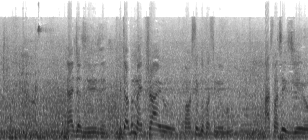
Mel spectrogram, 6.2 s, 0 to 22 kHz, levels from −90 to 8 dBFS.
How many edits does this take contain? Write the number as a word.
zero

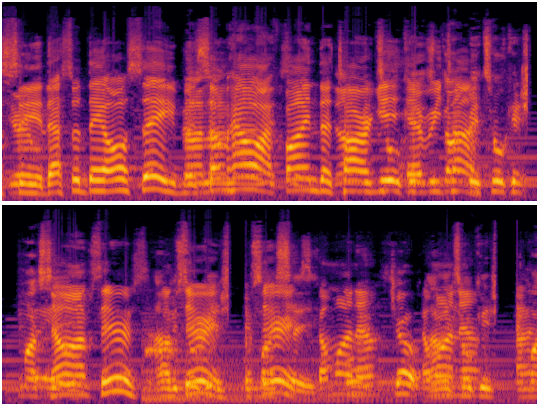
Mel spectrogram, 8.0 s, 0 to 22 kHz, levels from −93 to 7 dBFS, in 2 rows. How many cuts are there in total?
one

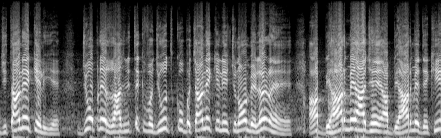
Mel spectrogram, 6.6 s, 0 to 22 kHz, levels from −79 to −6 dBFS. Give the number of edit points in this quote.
zero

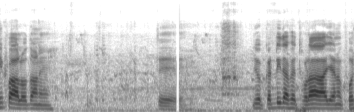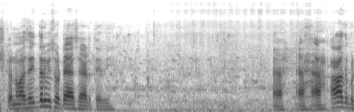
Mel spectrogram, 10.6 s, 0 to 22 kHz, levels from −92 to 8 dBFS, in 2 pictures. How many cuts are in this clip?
zero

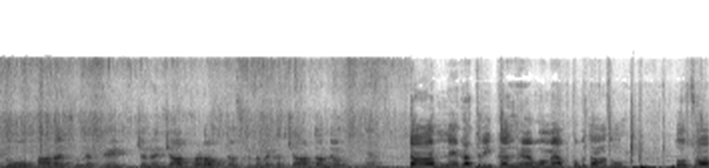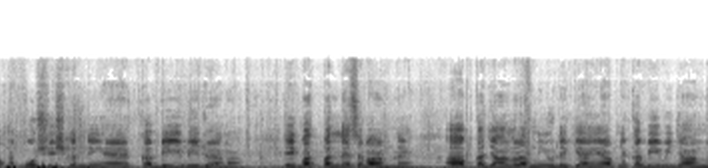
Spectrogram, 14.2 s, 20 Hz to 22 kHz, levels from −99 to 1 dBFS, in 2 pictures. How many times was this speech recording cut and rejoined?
one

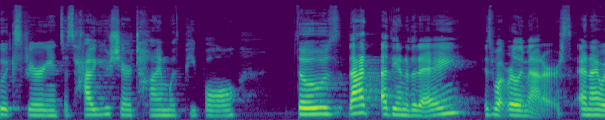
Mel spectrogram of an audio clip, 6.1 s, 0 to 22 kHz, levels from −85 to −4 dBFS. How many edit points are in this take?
zero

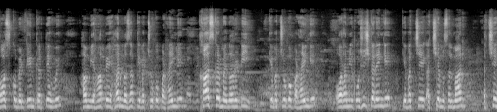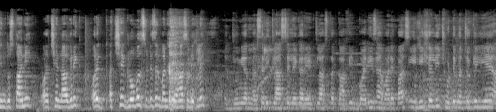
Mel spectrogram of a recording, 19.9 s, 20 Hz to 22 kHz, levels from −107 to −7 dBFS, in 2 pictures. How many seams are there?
two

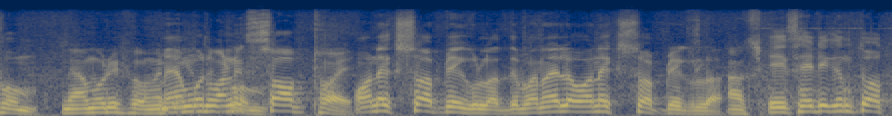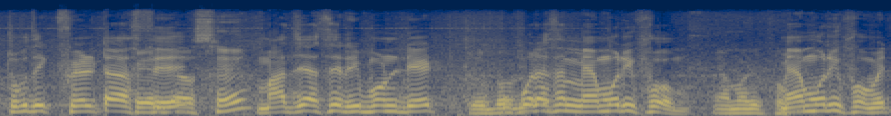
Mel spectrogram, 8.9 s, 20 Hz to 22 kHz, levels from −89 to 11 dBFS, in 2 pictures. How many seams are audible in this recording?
one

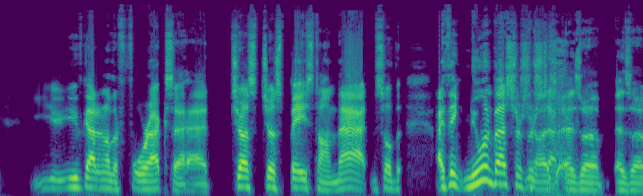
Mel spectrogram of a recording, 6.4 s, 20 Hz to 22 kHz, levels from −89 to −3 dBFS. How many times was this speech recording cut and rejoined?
one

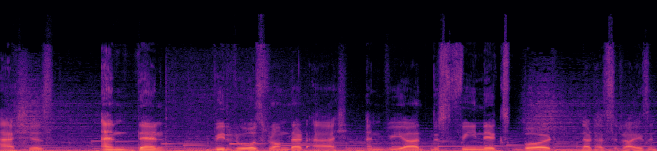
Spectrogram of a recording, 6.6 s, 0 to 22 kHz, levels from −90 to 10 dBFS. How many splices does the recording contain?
one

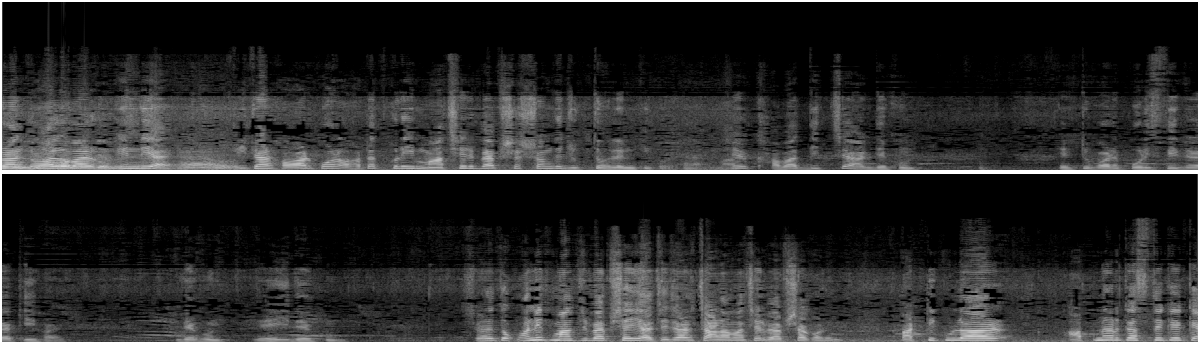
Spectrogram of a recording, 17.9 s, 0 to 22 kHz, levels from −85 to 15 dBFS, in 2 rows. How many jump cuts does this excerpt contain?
three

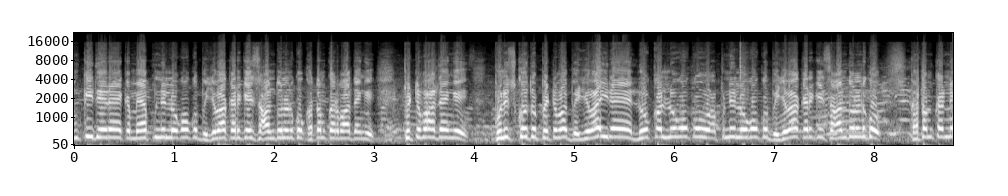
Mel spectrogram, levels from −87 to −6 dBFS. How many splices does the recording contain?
zero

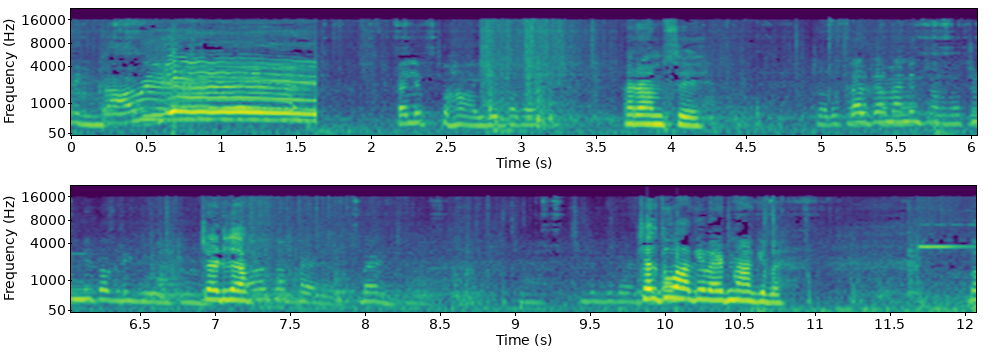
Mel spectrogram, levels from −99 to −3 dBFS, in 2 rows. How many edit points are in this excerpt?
zero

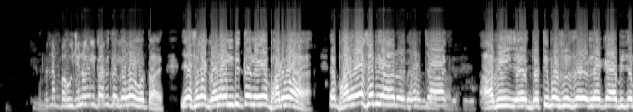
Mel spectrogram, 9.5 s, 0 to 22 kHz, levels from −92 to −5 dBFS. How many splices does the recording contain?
two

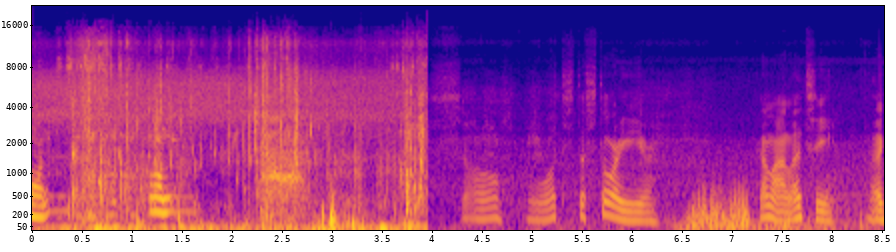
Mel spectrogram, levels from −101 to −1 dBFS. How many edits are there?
one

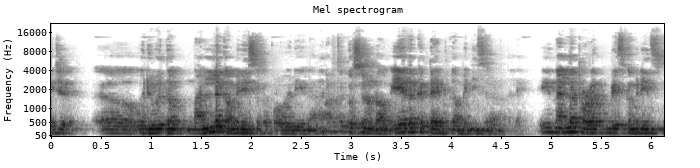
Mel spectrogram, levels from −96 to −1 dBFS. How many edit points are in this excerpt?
one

